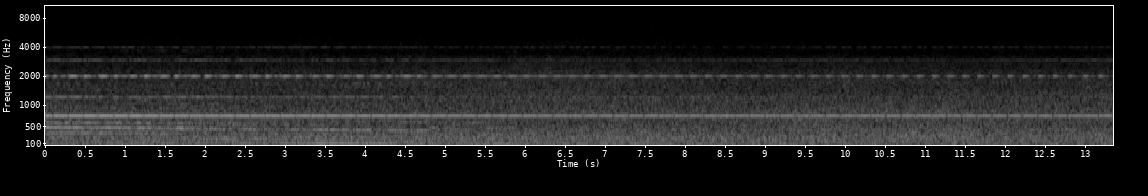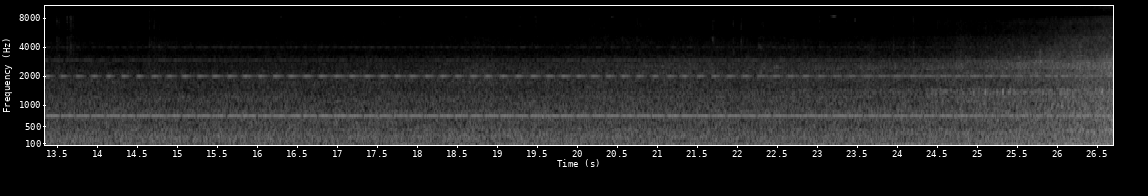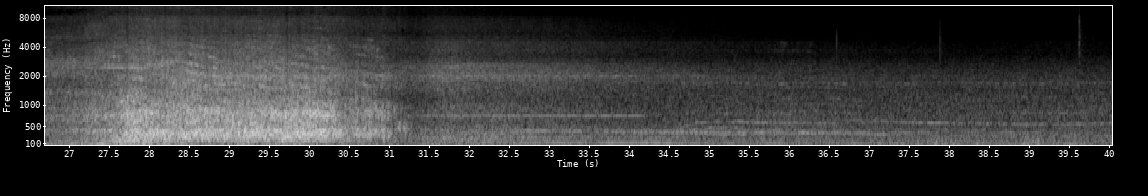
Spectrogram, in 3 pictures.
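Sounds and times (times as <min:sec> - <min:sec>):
level crossing warning bell: 0:00.0 - 0:37.6
low hum: 0:21.6 - 0:39.2
steady rushing noise: 0:23.9 - 0:37.0.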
